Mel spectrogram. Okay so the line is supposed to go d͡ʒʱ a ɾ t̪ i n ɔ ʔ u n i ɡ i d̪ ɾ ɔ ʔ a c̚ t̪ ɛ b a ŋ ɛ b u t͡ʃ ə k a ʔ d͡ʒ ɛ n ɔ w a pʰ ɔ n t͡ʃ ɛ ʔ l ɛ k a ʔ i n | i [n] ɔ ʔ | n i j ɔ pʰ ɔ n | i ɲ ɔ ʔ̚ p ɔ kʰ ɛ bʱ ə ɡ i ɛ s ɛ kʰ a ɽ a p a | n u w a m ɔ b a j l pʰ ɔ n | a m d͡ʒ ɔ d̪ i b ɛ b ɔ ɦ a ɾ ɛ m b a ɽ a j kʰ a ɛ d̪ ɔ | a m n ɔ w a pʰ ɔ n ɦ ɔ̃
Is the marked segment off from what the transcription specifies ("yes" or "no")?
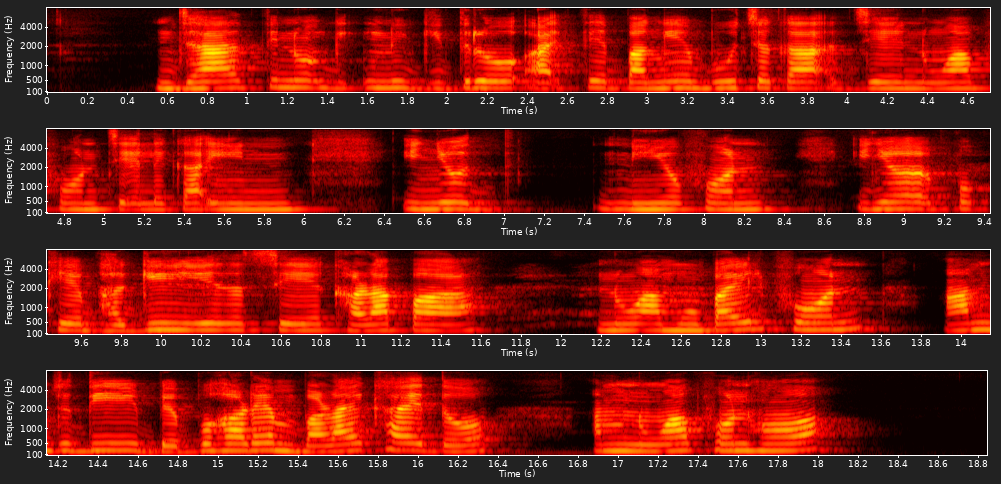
yes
